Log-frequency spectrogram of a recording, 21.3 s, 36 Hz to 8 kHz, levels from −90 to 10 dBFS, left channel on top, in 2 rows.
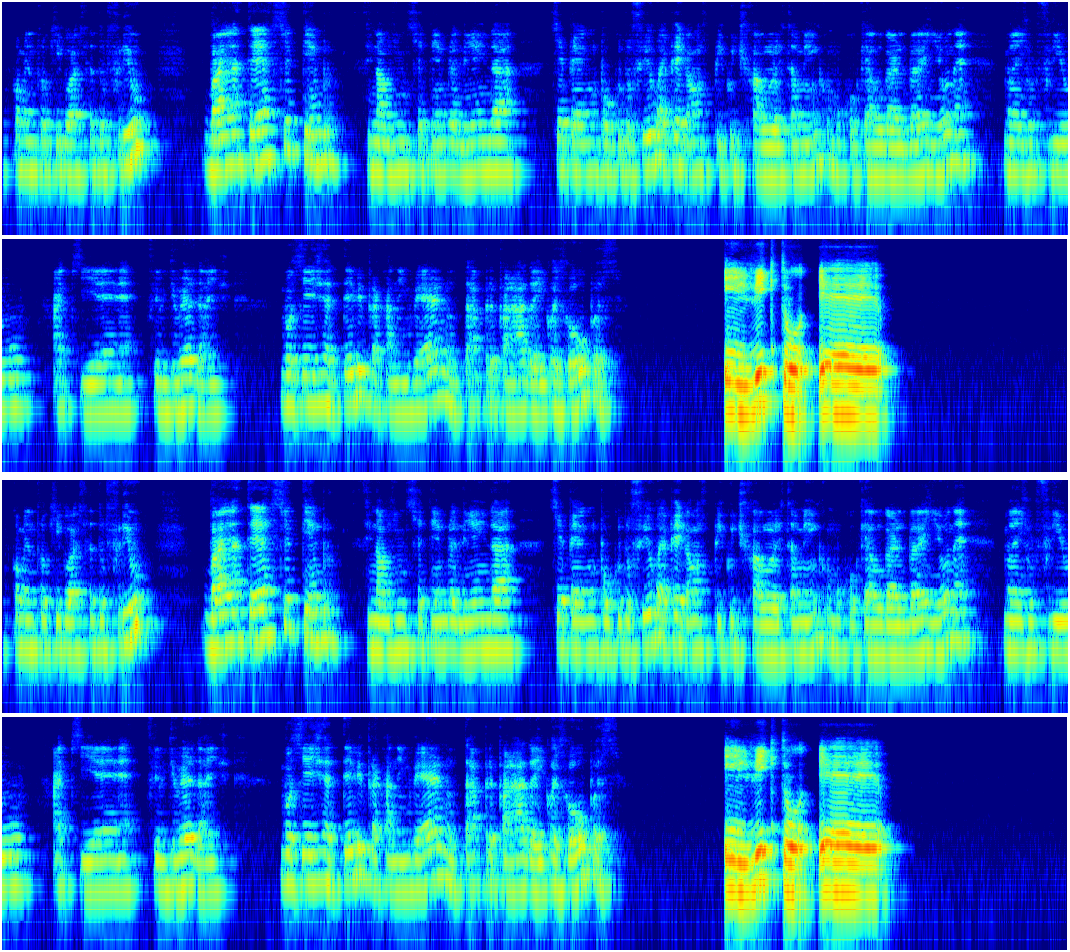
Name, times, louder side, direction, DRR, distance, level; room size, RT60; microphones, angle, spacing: voice 1, 0.0-1.5 2.0-3.3 3.6-5.2 5.5-9.7 10.0-10.9 11.2-12.9 13.4-16.8, right 1 dB, 75° right, 0.9 m, -34 dB
voice 2, 17.9-19.5, left 2 dB, 25° left, 0.3 m, -16 dB
2.3 x 2.1 x 3.2 m
head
